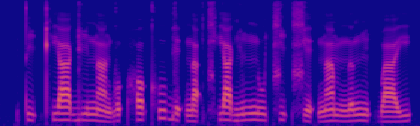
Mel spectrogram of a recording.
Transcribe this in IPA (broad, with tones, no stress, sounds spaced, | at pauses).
t̪ i˨ ʔ kʰ j a˧ ɡ i˧ n̪ ã˨˩ ɡ o˦ ʔ h ɔ˧ kʰ u˥˧ ɡ e˨ ʔ n̪ a˨ ʔ t͡ɕʰ j a˥˧ ɡ ĩ˦ m n̪ u˧ t͡ɕ i˦ ʔ ɕ e˨ ʔ n̪ ã˥˧ m n̪ ə˦ ŋ ĩ˨ k̚ b a˨˦ j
